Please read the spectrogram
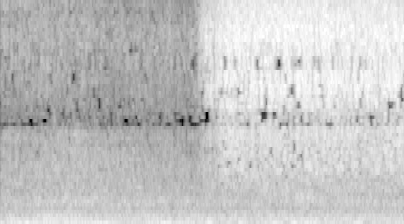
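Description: A faint low hum, then about halfway through a steady high-pitched hiss comes in suddenly and holds.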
